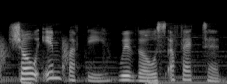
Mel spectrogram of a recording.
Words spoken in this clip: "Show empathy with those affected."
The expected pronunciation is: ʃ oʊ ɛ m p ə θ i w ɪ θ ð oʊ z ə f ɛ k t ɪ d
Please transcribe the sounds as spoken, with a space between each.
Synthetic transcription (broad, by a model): ʃ oʊ ɛ m p ə θ i w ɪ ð oʊ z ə f ɛ k t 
